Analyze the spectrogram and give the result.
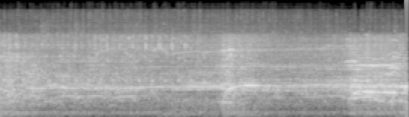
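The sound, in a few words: crowd of fans cheering loudly at a brick game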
